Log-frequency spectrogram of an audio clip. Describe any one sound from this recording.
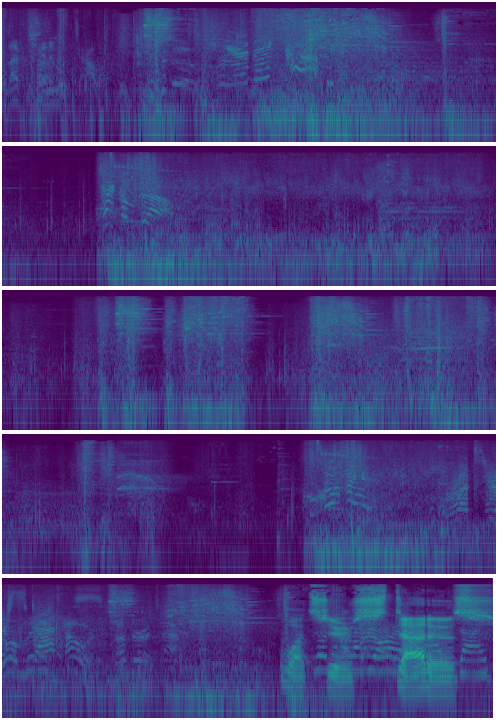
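Game sound effects of spells and blows burst out in quick bursts.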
